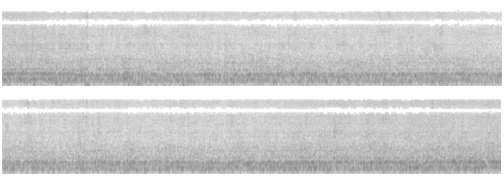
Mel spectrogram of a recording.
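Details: Many bees being raised give a constant droning buzz, thick and unbroken, with faint flickering rises over a stable low hum.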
